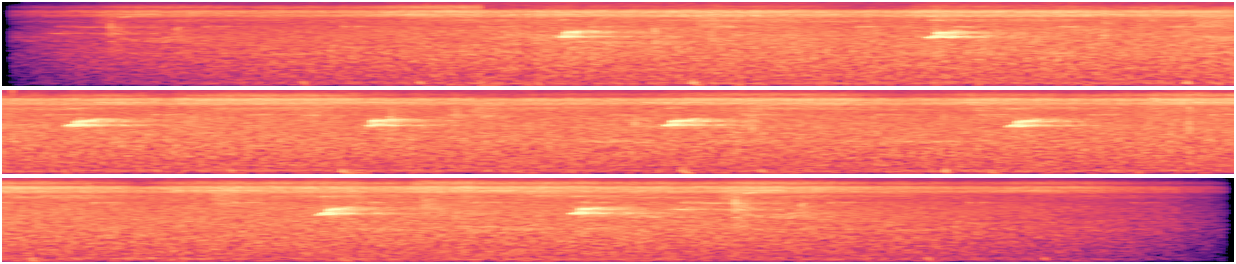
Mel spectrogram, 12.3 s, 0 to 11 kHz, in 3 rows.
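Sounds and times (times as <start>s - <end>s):
Mitu salvini alarm calls in Eastern Lowlands of South America: 1.4s - 6.7s, 7.3s - 11.0s.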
